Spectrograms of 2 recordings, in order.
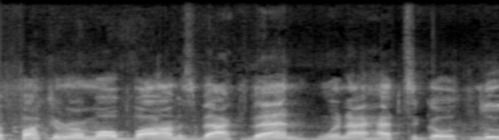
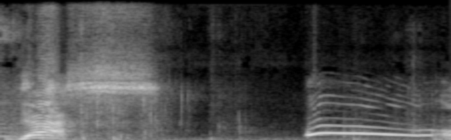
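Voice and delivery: loud triumphant yes and woo; excited cheer; 5 dB louder than usual. Real, not acted. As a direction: cheer the win at full voice. Gaming win celebration.

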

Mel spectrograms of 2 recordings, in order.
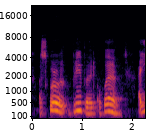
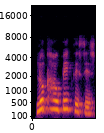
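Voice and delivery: put-on higher, louder wide-eyed girl; excited young girl; amazed; 9 semitones higher, 6 dB louder than usual. A narrator's reading. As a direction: marvel at how big it is. Girl marvelling at size.

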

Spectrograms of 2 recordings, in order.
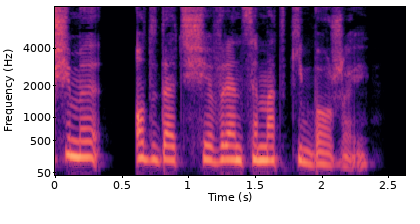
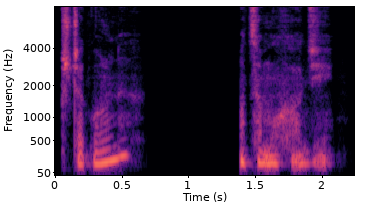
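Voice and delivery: puzzled echo; 5 dB quieter than usual. Acted. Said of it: "szczególnych uczuć".

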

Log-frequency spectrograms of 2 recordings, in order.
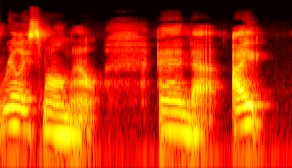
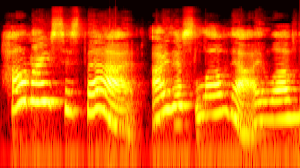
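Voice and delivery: gushing; 7 semitones higher, 4 dB louder than usual. Real, not acted. Gushing about husband's thoughtful dinner.

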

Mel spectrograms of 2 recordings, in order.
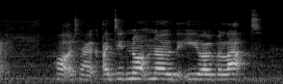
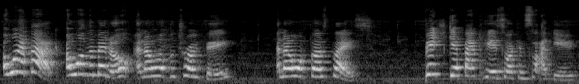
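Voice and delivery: high, loud indignant shouting; outraged yelling; 7 semitones higher, 7 dB louder than usual. Real, not acted. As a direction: demand it back in a shrieking tantrum. Loses first place, rages at rival.

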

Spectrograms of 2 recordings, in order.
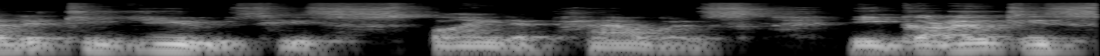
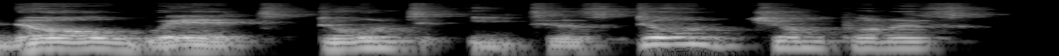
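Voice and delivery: urgent pleading; 7 semitones higher, 3 dB louder than usual. A narrator's reading. Anansi pleads with hungry panther.

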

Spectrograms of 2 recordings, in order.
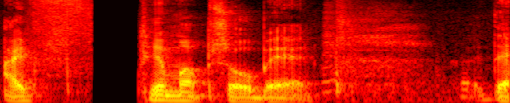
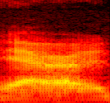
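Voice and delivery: low, drawn-out wordless grumble; low grumbling noise; imitated grumble; 5 semitones lower than usual. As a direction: imitate a man grumbling under protest. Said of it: "grumbles like that".

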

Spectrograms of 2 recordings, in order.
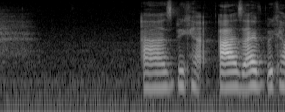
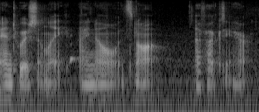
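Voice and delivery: whisper; 10 semitones lower, 11 dB quieter than usual. Real, not acted. Whispered aside.

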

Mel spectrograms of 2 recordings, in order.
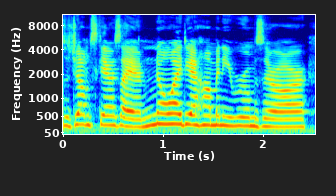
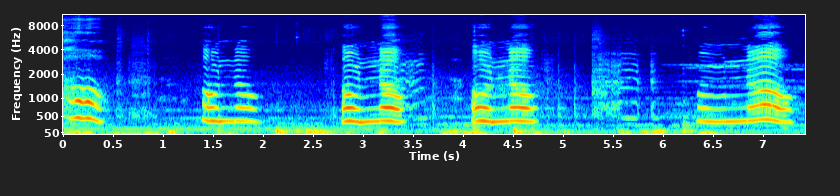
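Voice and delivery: anxious; 8 semitones higher, 4 dB quieter, slower than usual. Real, not acted. Repeated dread.

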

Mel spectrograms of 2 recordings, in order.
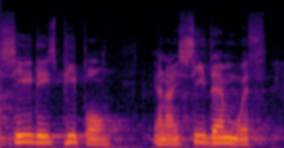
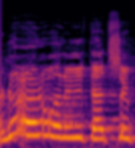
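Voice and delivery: much higher, louder mimicked protest; repeated child's refusal; 11 semitones higher, 6 dB louder than usual. Father imitating his daughter's second refusal of supper, high, loud whiny protest. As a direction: draw out a stubborn child's whine. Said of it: "I heard Sarah say again".

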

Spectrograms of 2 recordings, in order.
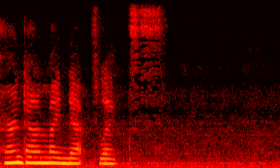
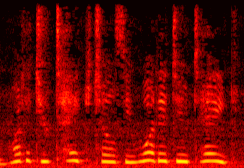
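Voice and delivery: higher, louder mock yell of a panicked mom; 6 semitones higher, 3 dB louder than usual. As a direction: imitate a scared mother yelling her question. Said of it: "she's yelling at me".

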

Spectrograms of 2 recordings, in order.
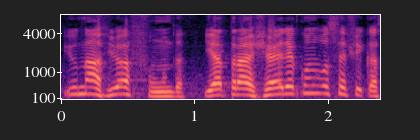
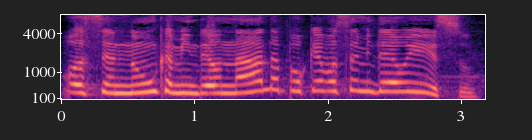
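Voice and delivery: surprised mother-in-law; 9 semitones higher, slower than usual. Retold or imitated.

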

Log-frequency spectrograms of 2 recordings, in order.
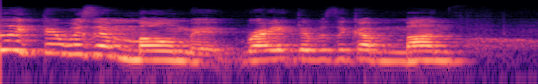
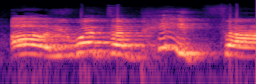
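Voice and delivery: higher, punchy imitation Italian accent; mock Italian accent; 7 semitones higher, 4 dB louder than usual. Podcaster imitating Hayden Christensen's pizza line, hammed-up Italian accent. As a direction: exaggerate a New York Italian accent. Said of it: "really going for the Italian".

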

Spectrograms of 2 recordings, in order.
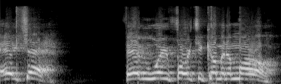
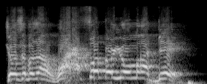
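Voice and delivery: ordinary delivery

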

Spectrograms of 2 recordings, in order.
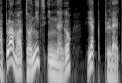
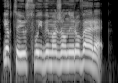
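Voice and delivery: put-on high, whiny child voice; a kid who can't wait for his bike; impatient little boy; 11 semitones higher, 4 dB louder than usual. Jaś at supper, impatient high child voice.

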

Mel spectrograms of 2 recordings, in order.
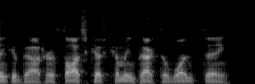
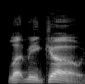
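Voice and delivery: loud, higher angry snap; 5 semitones higher, 9 dB louder, slower than usual. A narrator's reading. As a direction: snap it at the guard. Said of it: "Chuck snapped angrily".

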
